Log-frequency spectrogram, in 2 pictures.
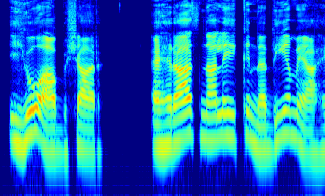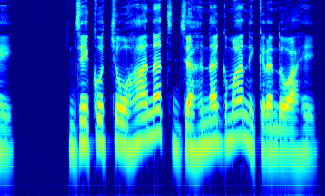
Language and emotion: Sindhi, neutral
